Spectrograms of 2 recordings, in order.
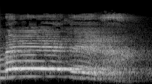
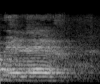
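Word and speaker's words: מלך: Baruch ata Hashem Elokeinu melech. Le melech, vous avez vu que l'accent tonique, il est sur le me, c'est pas melech. Melech.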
